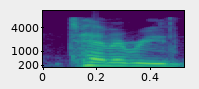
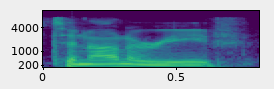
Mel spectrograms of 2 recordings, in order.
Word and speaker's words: Tananarive: discussing Patient Zero by Tananarive Due with Eric Raglin. I think I pronounced her name wrong. I think it's Tananarive.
